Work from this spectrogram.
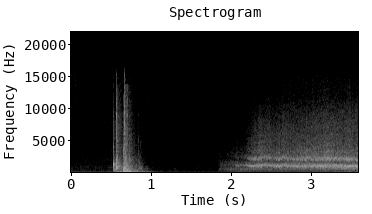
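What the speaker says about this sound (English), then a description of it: "It sounded like he walked right into traffic. It sounded like a car hit him." A car's tires screech in a brief, sharp skid in traffic, then quiet before a steady roar of passing traffic rises and holds.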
